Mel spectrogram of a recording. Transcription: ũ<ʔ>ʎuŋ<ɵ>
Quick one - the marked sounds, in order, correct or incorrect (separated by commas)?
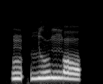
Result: correct, incorrect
